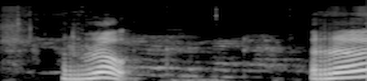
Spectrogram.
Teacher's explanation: र या वर्णाचा उच्चार करताना र कंपन निर्माण होते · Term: कंपित वर्ण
